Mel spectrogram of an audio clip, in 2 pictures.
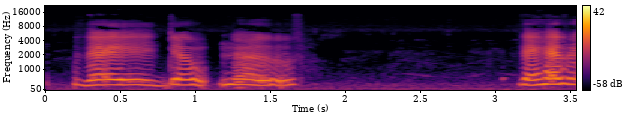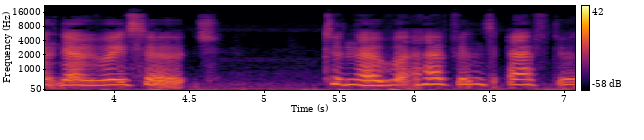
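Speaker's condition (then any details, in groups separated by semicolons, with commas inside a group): Spinal muscular atrophy type 2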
